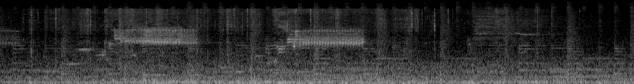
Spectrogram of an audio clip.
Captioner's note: red-winged Blackbird calls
